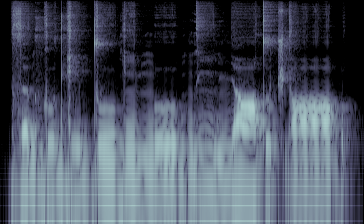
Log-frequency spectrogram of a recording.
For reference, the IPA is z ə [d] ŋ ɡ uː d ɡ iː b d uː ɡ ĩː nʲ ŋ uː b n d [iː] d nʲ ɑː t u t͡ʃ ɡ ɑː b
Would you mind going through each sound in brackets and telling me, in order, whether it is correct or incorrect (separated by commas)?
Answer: correct, incorrect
